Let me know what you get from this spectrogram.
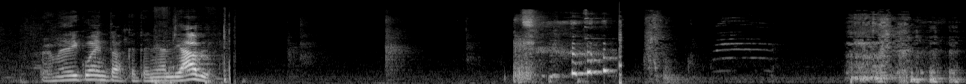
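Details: Kitten giving a string of wobbling, up-and-down meows, a pause with light room noise, then a short rising cry. Bursts of clatter and brief voices are heard between calls.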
